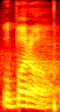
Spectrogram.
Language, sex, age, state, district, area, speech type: Odia, male, 45-60, Odisha, Kandhamal, rural, read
